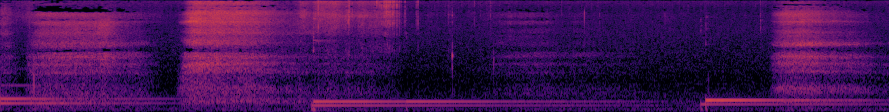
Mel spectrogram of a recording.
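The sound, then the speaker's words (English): Several slow, deep breaths drawn in and released at a relaxed pace during a guided breathing exercise, fairly loud, over steady low sustained tones that swell in twice. No talking. “All right, let's continue breathing.”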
